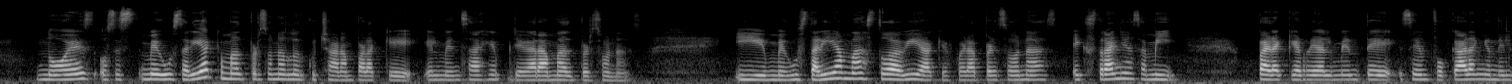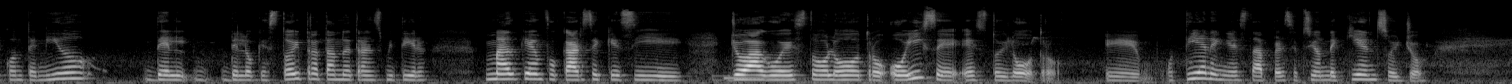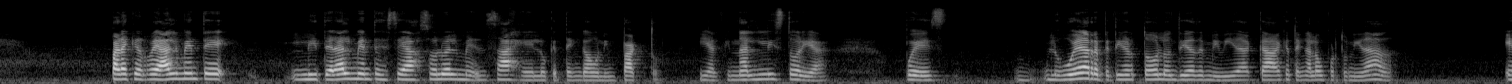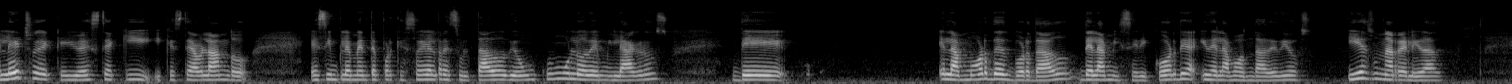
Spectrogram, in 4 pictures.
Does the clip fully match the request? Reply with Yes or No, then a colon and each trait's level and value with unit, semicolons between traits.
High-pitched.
Yes: high, 215 Hz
